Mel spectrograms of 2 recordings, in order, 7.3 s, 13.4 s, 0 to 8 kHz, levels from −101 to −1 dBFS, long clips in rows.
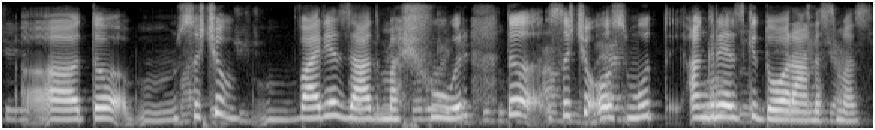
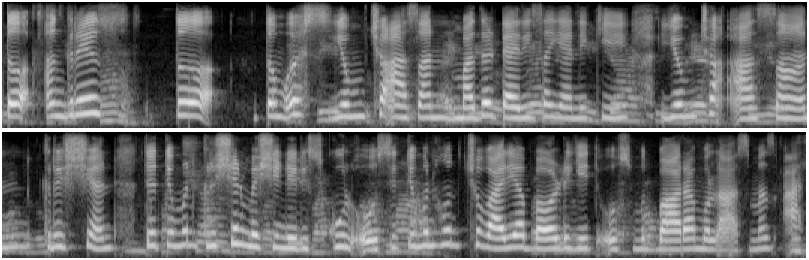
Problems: continuous background conversations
